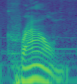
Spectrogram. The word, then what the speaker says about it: crayon: um in my life heard a third pronunciation uh that being Crown like a like a monarch you know what I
